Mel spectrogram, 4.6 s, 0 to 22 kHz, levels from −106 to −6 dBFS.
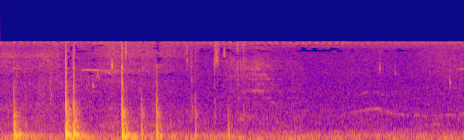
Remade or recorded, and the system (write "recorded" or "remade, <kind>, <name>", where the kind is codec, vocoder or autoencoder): recorded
